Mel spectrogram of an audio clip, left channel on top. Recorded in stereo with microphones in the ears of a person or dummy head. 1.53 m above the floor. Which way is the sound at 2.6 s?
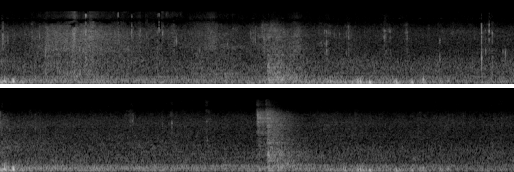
80° right.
